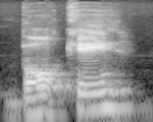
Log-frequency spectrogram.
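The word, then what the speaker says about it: Bohlke: Devore Cutler F Street bulk or bulky John Halsey bulky age 73 that's spelled b-o-h-l-k-e of Hastings Nebraska memorials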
